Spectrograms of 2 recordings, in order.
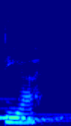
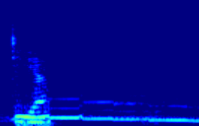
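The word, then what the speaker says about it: Dehya: And that goes for you too, Miss Dia. Дия. Разница в произношении и тому, что написано огромное. Дехя и Дия.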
